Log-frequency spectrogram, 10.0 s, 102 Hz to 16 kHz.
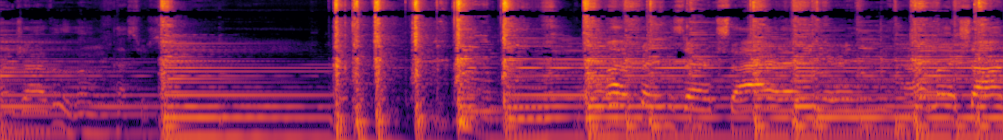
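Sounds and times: person singing: 0.0 - 3.1, 4.6 - 10.0
acoustic guitar strumming: 0.0 - 10.0.

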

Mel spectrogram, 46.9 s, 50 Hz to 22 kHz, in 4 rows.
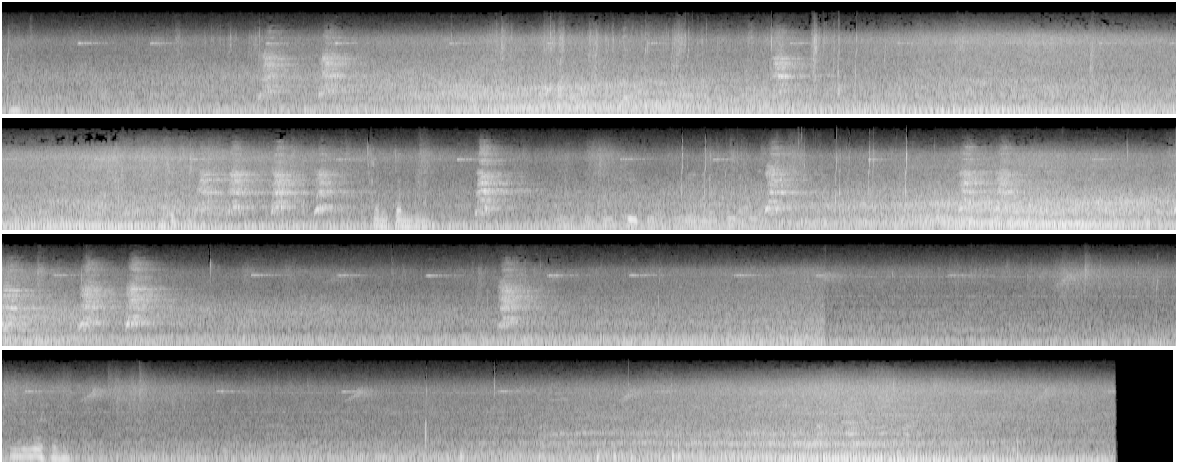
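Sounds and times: vehicle passing: 2.4 - 27.8, 38.8 - 46.3.

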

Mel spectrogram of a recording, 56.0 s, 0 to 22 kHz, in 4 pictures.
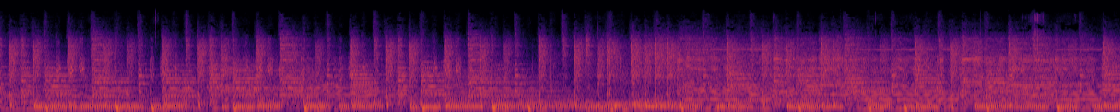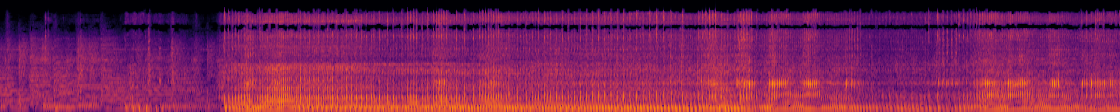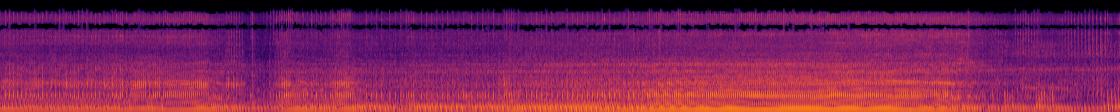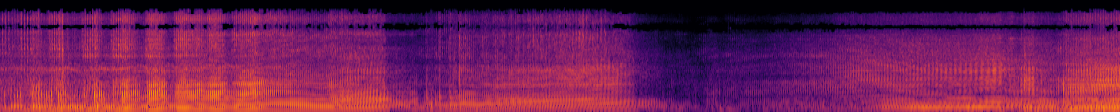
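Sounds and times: small motorcycle engine: 16.7 - 56.0.

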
